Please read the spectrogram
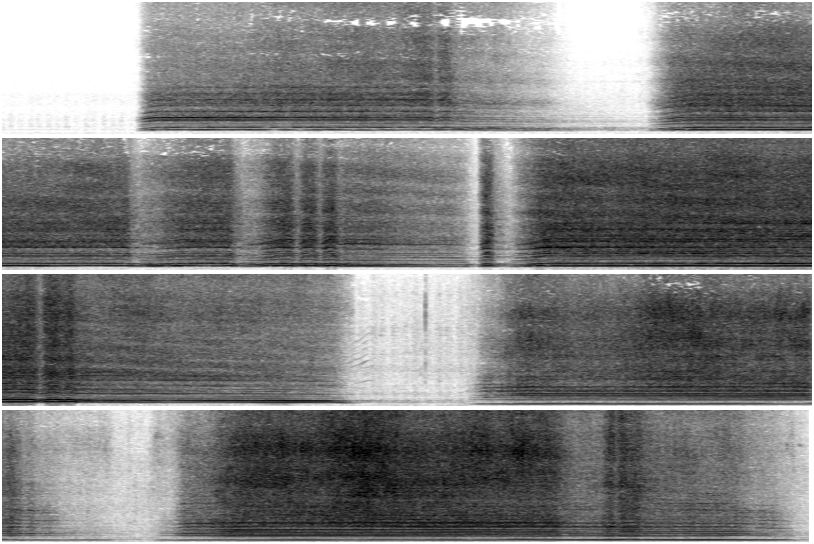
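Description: Steam whistles of a line of Shay geared locomotives blowing five long, loud blasts with short gaps, starting about a second and a half in. Each blast is a chord of several tones, and the last two have a different, deeper chord from another whistle.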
